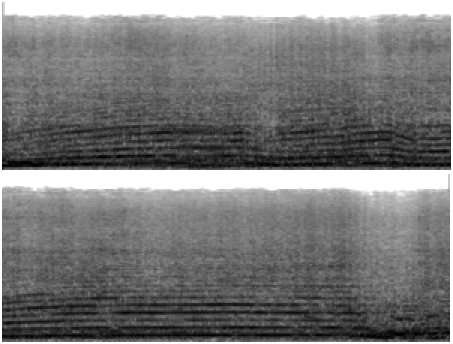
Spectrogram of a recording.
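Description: Four-cylinder demolition-derby car engines revving hard. One is held at high revs, its pitch climbing in the first second, dipping briefly about two and a half seconds in, then holding steady until near the end.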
